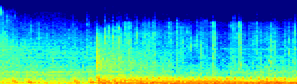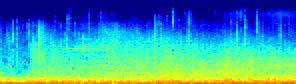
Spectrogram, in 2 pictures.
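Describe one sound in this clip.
Giant claws creak and rumble with a deep, steady drone.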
